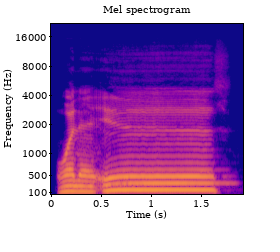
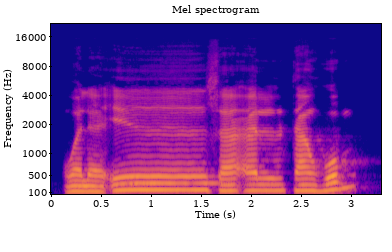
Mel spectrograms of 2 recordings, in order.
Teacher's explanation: ولئن سألتهم nun mati bertemu dengan sin ikhfa hakiki, kita baca dengan dengung qada 2 harakat. Sembunyikan bunyi nun itu ke dalam huruf sin. Dia akan jadi gabungan bunyi, bukan bunyi nun, bukan bunyi sin. Wala'in, sebutan tu macam nak sebut huruf sin tapi belum sebut lagi.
